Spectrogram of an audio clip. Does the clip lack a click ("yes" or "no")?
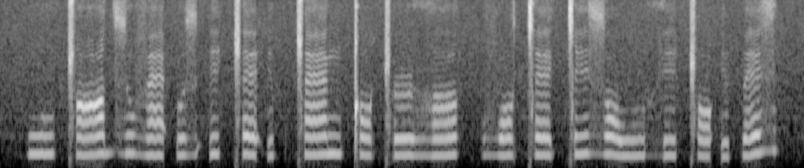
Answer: no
